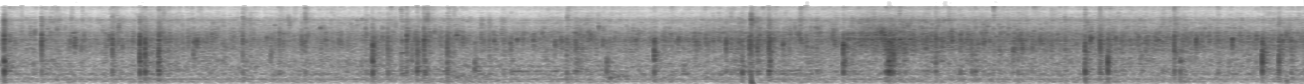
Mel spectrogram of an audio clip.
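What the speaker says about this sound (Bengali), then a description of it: "এতে ফোড়ন দেবো কালো জিরা, মেথি, দেবো চিরা কাঁচা লঙ্কা" Nigella seeds, fenugreek and slit green chillies crackle and sizzle in hot oil, a close, busy hiss with scattered sharp pops and occasional stirring clicks, no talk over it.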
